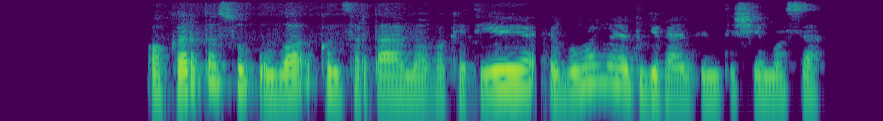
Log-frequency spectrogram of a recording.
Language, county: Lithuanian, Vilnius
